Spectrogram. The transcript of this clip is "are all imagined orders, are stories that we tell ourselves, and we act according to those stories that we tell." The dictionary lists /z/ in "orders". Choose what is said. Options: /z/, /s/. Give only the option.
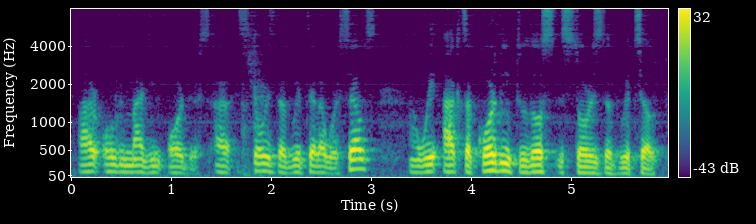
/s/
